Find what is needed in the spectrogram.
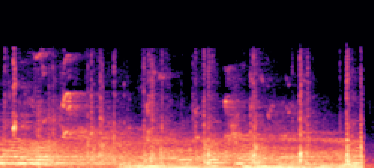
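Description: Basketball bouncing on a hardwood court, a few short knocks, then a loud shouting voice from about a second in, with a sports hall's echo.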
